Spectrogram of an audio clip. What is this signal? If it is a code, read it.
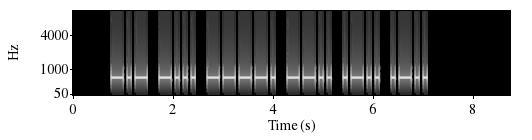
Morse code, heard as a keyed tone, about 16 wpm, 700 Hz. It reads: KB9ZLL
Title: USA Call Signs - 6 Characters - Repeated 3x - 15wpm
